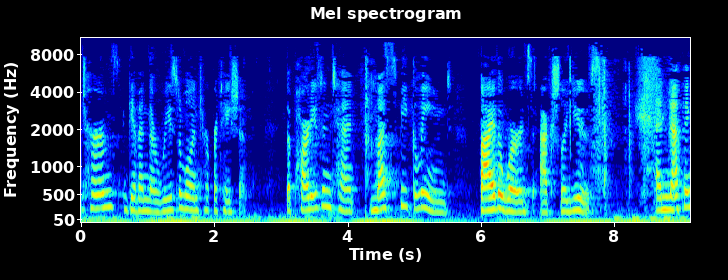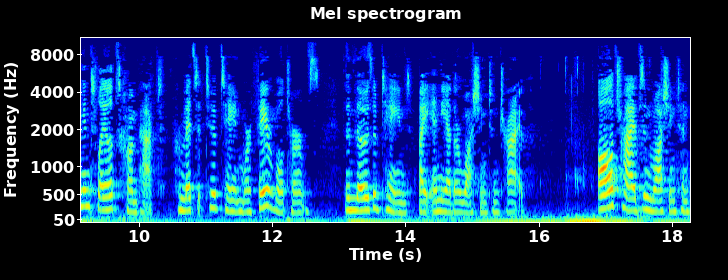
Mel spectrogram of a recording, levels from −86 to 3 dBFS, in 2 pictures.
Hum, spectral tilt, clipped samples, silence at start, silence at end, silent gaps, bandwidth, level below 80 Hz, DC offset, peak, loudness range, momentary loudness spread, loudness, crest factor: none; -4 dB/octave; under 0.1%; 0 s; 0 s; none; 10.5 kHz; -44 dBFS; under 0.1%; -10 dBFS; 6 LU; 16 LU; -30 LUFS; 20 dB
